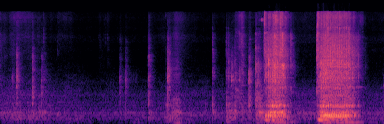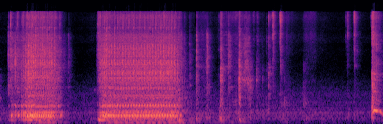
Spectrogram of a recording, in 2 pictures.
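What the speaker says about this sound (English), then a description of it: "I'm keeping the zipper also right side up, and then sew that on." Sewing machine stitching a zipper onto a pocket piece of a mini zip-around wallet, running in four loud sustained bursts, the longest near the end, with quiet handling clicks and rustles between them.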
